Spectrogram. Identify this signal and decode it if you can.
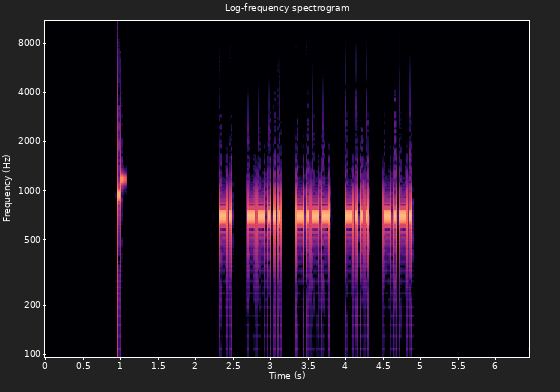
Morse code, heard as a keyed tone, about 34 wpm, spaced as for 25 wpm, 700 Hz. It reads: N7YBC
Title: USA Call Signs - 5 Characters - 2x Character Spacing - 35wpm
